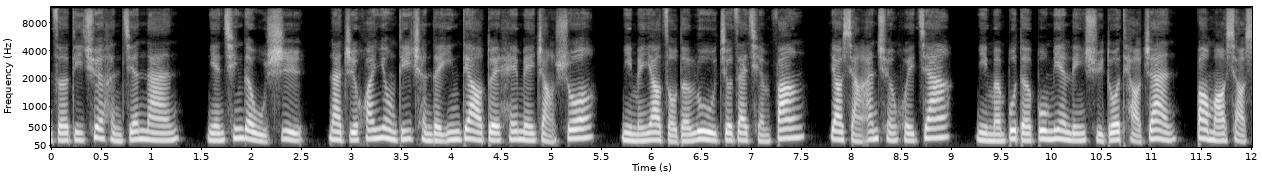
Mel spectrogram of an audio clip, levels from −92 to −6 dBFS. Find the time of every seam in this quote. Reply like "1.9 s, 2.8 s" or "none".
none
